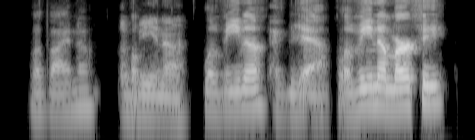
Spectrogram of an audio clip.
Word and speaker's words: Lavina: How are we saying we're pronouncing that? Levany? Lavina.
